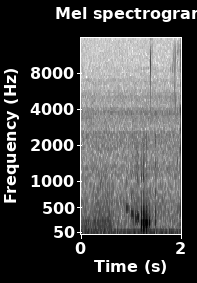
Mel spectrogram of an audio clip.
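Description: Near silence: room tone in a pause between spoken phrases, with one brief faint low sound a little after a second in.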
